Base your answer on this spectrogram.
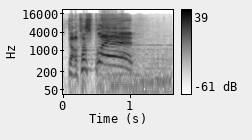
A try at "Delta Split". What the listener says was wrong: No, it's got to be Delta Split. Emphasis on the Delta. So you got to emphasize Delta so people know which split you're doing.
